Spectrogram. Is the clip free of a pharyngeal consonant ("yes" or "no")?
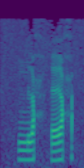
no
